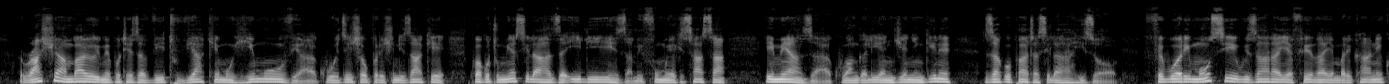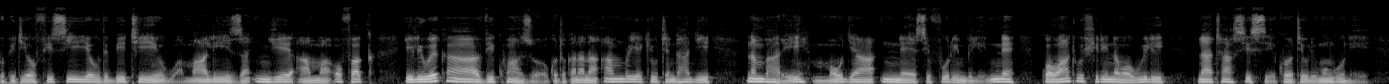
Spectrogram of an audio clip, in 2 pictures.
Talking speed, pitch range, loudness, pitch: 130 wpm, 100-120 Hz, -22 LUFS, 105 Hz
